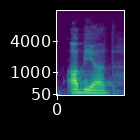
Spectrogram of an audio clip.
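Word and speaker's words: أبيض: Abiad.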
